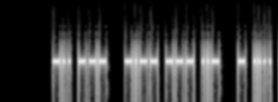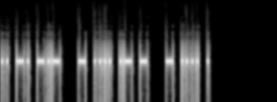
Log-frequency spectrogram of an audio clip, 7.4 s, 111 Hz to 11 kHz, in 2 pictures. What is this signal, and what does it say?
Morse code, heard as a keyed tone, about 34 wpm, 700 Hz. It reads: DO YOU THINK THAT THE
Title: Sets of 5 Words Encore 35wpm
